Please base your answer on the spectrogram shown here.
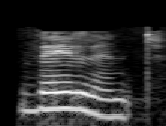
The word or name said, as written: valent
